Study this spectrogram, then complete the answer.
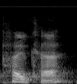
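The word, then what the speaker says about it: poque: crash flux has emailed us in to say poker took its name from the word Pock pronounced poke so I've been pronouncing it wrong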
